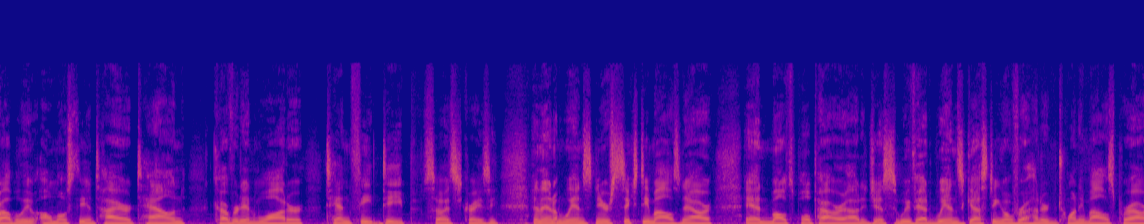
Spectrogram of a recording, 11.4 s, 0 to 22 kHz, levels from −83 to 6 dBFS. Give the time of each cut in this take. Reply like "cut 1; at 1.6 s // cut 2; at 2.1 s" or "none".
cut 1; at 3.2 s // cut 2; at 4.6 s // cut 3; at 5.6 s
